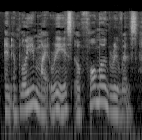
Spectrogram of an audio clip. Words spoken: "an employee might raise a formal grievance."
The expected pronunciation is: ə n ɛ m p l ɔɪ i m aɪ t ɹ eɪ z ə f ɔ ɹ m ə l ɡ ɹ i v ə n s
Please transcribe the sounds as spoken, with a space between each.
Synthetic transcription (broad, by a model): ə n ɛ m p l ɔɪ i m aɪ t ɹ eɪ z ə f ɔ m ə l ɡ ɹ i v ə n s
